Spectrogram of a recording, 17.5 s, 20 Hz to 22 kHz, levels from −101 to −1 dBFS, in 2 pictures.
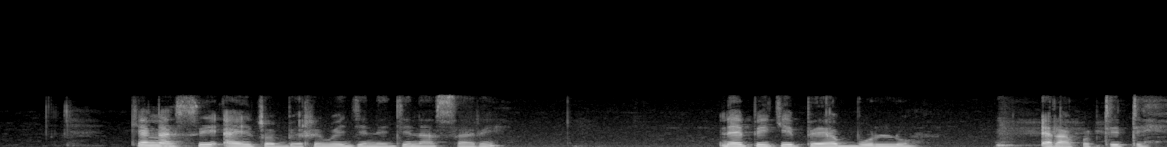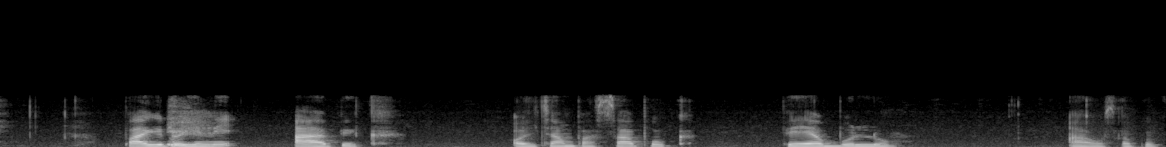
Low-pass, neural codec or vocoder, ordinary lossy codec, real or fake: none; none; none; real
